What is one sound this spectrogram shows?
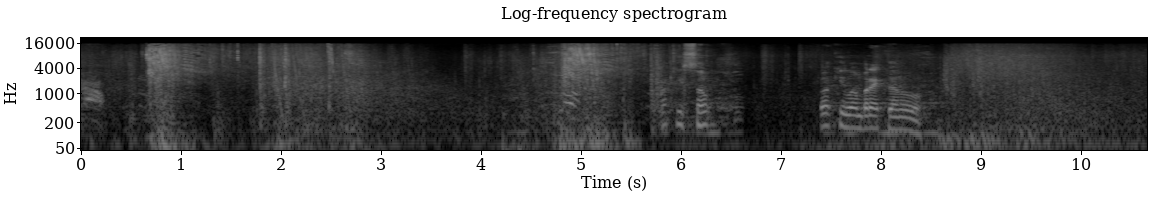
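An energy blade swishes and crackles through the air.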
